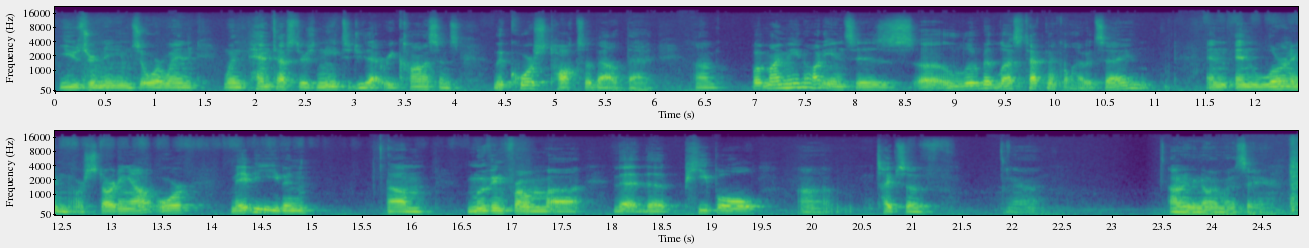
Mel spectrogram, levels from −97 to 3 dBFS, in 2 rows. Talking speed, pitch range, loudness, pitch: 145 wpm, 90-115 Hz, -18 LUFS, 105 Hz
